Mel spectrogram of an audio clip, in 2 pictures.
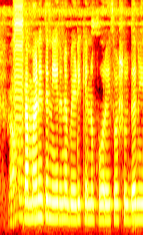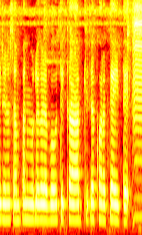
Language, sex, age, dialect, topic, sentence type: Kannada, female, 31-35, Central, agriculture, statement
